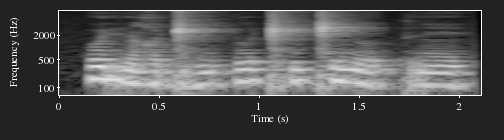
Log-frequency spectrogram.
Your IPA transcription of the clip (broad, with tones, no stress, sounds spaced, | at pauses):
o˦ rʲ ɐ̃˨ ʁ ʉ˨ ɡ͡ǁ ĩ˨ | l ʊ˧ ǁʰ i˨˦ ǁ i˧ n ʊ˨ | p r ẽ˨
